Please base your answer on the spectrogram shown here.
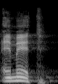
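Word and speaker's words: אמת: verdad y la palabra verdad en hebreo se pronuncia emet y vamos a ponerla ahí para que ustedes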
